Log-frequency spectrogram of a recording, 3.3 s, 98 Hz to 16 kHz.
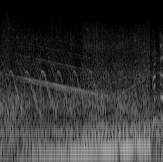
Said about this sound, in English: Petrol guzzling V8s, scintillating car chases.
